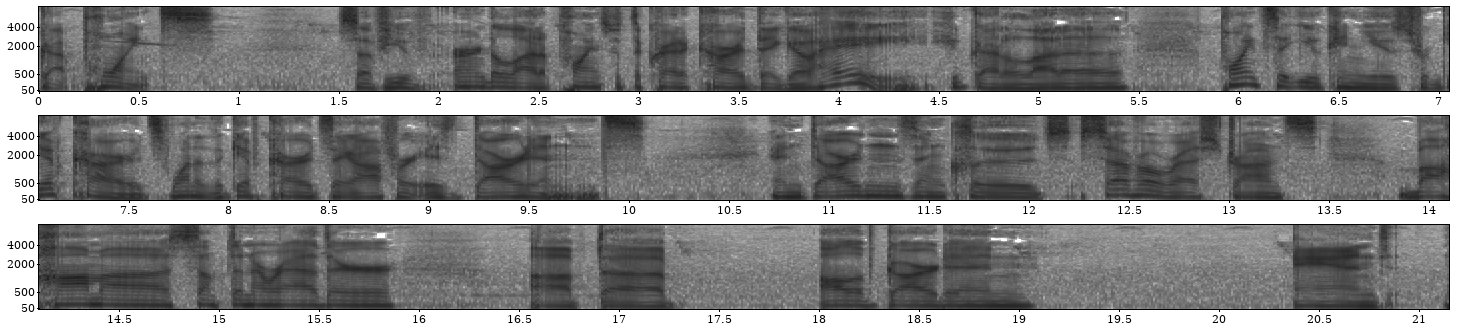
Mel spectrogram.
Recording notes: podcasts live from Cafe Anyway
